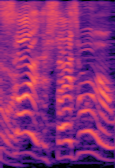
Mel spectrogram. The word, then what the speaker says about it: Scizor: He got Scizor, or how do you pronounce it?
